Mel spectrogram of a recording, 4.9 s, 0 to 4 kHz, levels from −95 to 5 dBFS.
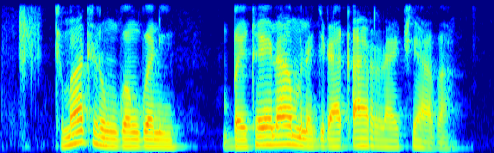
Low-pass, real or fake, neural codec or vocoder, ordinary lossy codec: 3.6 kHz; real; none; none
